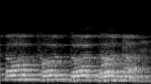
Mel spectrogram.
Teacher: ये हमारे दांत के सहारे से बोले जाते हैं इसलिए इसे दंत व्यंजन कहते हैं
